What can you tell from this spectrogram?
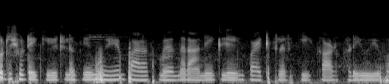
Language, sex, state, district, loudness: Hindi, female, Haryana, Rohtak, -20 LUFS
